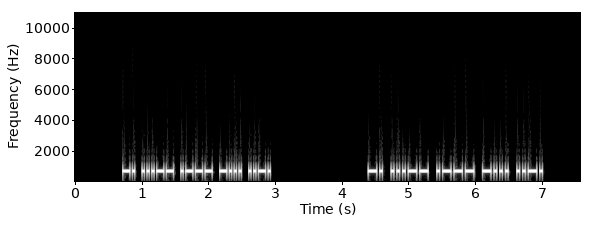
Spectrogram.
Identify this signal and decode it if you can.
Morse code, heard as a keyed tone, about 37 wpm, 700 Hz. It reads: N3JBF N3JBF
